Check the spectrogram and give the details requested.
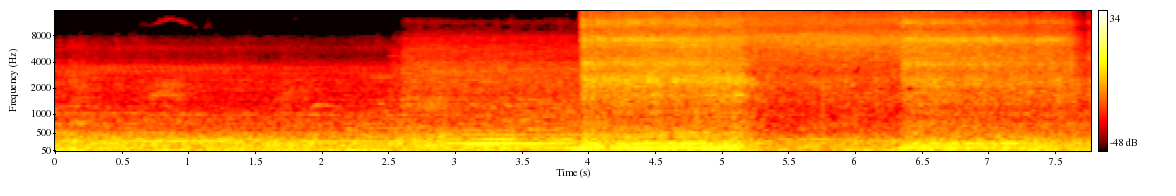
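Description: Suburban EMU train in a rail yard: a low mechanical rumble, broken by two loud bursts of compressed-air hissing, about four seconds in and again near the end.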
